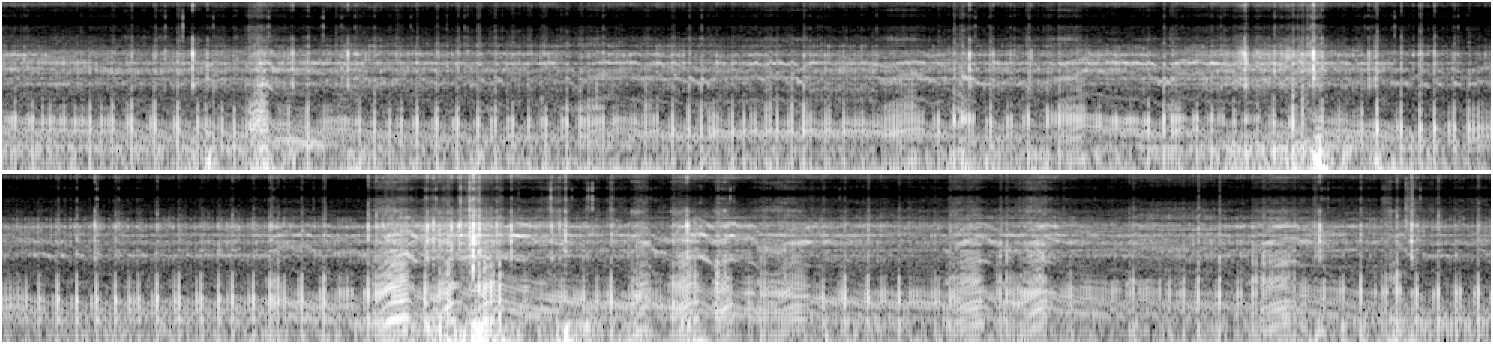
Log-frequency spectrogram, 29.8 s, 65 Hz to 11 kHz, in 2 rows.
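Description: Sherco 250 cc trials motorcycle engine running at low revs on the throttle, with short blips and a couple of louder revs, one about thirteen seconds in and more around twenty seconds in. Now and then a knock sounds as the bike goes over rock.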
